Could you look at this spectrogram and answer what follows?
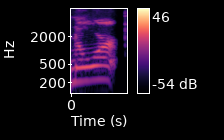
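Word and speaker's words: Knorpp: butcher this last name I'm assuming the K is silent I could be wrong um norp is k n o r p p um Christina is 17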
